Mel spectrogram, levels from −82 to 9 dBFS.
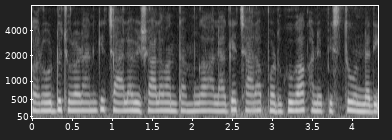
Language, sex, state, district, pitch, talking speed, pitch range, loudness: Telugu, female, Andhra Pradesh, Chittoor, 215 Hz, 125 wpm, 205-220 Hz, -15 LUFS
